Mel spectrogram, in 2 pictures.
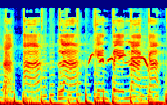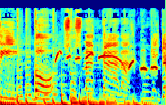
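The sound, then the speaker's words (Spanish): A loud whistled tune of quick sliding notes, the well-known insulting mother-curse melody, played over a steady thumping beat with no talking. “bien clarito que te mentó la madre con chiflido”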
